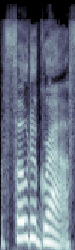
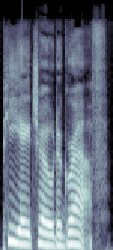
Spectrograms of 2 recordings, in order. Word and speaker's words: photograph: For example, some learners say photograph instead of photograph.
